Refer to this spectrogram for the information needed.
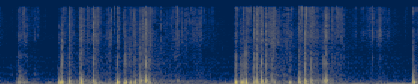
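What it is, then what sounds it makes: Polyethylene foam. Long fingernails tap on polyethylene foam in two quick bursts of rapid taps separated by a short pause. Each tap is a dull, low, thumping pat with a faint crinkly, tearing texture. The taps stop dead, leaving almost no ring.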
